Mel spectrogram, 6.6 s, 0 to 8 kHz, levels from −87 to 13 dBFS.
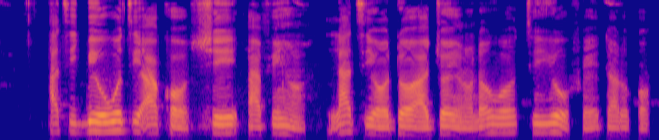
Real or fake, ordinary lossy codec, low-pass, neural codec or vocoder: real; none; none; none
